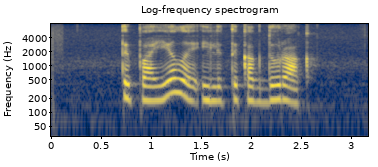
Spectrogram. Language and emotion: Russian, neutral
